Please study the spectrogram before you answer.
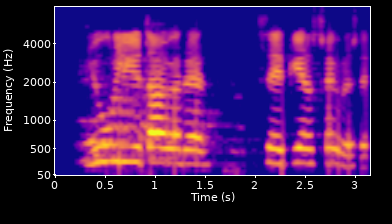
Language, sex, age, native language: Icelandic, male, 12, Icelandic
